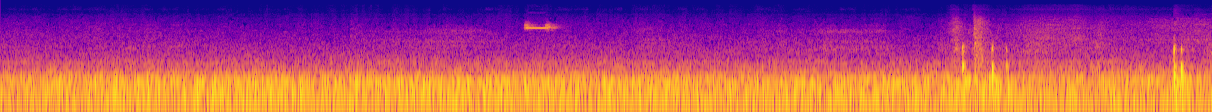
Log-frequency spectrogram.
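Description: East Doll folding washing machine's small DC motor running steadily, agitating a load of clothes in soapy water just after being switched on. A short high beep comes about two and a half seconds in, and a couple of clicks near the end.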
